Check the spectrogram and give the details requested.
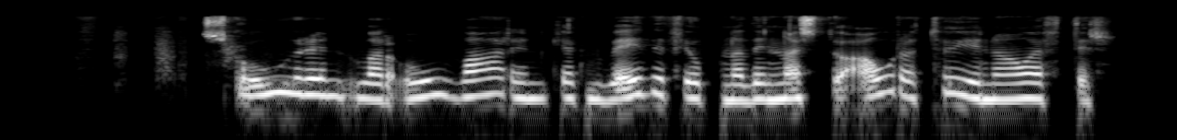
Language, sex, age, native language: Icelandic, female, 40-49, Icelandic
